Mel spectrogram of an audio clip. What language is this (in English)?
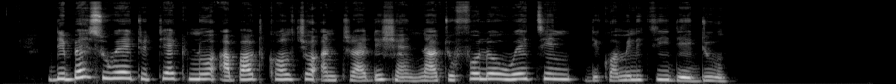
Nigerian Pidgin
